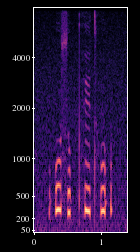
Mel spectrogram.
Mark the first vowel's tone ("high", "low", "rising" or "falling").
falling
